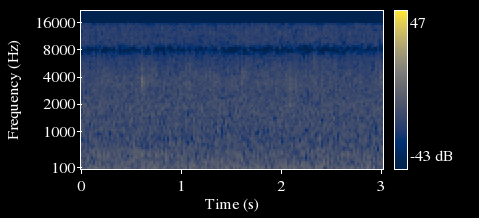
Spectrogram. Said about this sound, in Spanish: O este chaparrón en Rivas.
